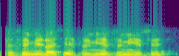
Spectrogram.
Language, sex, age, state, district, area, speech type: Kashmiri, male, 30-45, Jammu and Kashmir, Pulwama, rural, conversation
